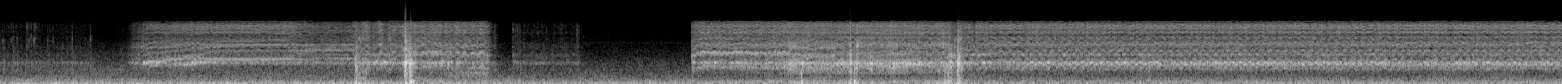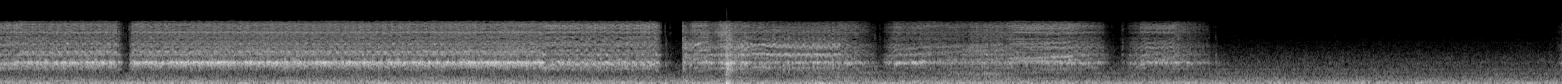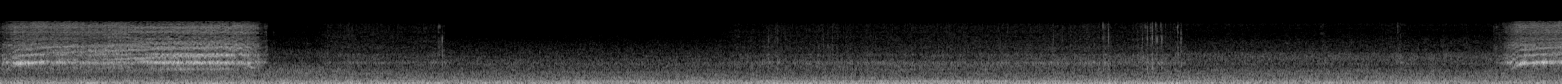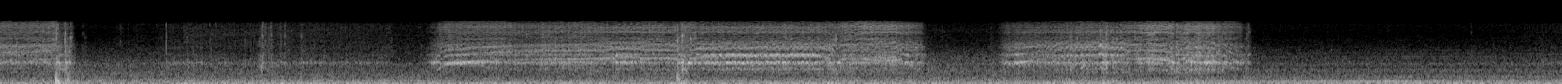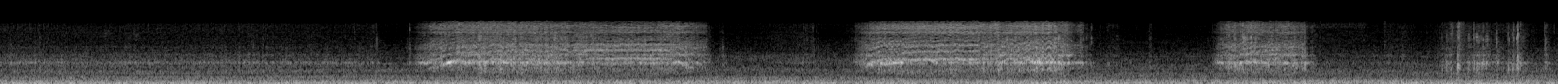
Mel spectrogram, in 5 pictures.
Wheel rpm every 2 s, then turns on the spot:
50, 160, 90, 90, 180, 190, 200, 190, 180, 190, 190, 160, 120, 70, 0, 40, 130, 20, 0, 10, 20, 10, 0, 80, 20, 60, 160, 150, 70, 90, 0, 20, 20, 90, 110, 60, 90, 50, 20.
4-6 34-36 38-44 48-50 62-66 74-78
